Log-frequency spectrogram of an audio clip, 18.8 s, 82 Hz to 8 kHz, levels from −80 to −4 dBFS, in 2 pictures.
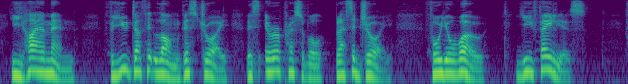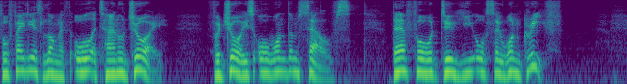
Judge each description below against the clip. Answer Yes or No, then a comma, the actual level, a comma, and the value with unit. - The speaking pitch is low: No, medium, 150 Hz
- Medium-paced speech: No, slow, 115 wpm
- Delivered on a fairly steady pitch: No, average, 3.7 semitones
